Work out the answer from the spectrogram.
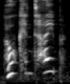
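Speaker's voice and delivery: high startled whisper; surprised whisper. A narrator's reading. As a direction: whisper in disbelief.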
